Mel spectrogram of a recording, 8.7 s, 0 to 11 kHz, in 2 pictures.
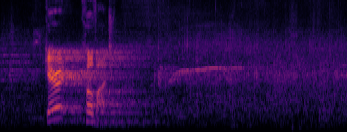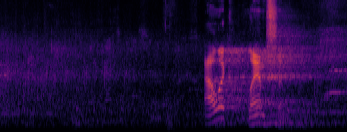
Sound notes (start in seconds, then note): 1.9 audience applauding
